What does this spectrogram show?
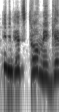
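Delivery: loud, high, laughing retelling; amused excitement. Real, not acted. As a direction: blurt it out through laughter. Laughing while retelling the scene.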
